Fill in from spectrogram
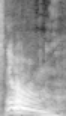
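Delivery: high, loud comic "ah"; exaggerated wail; mock panicked groan. Mimics reaction to speaking English.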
